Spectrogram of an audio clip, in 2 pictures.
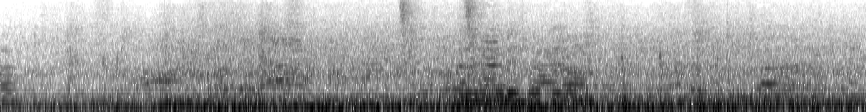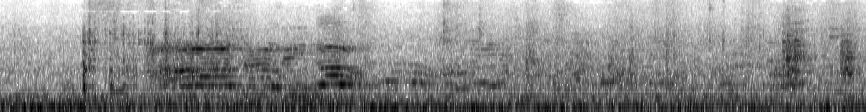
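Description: Busy street ambience: other people's voices in the background, one voice clearer for about a second around five seconds in, over a steady low rumble.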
